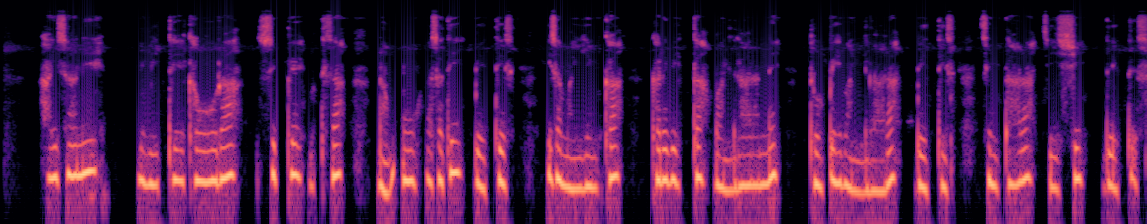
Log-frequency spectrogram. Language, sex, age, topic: Gamo, female, 36-49, government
